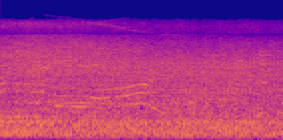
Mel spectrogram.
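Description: Steady outdoor background noise: an even hiss with no distinct event standing out.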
